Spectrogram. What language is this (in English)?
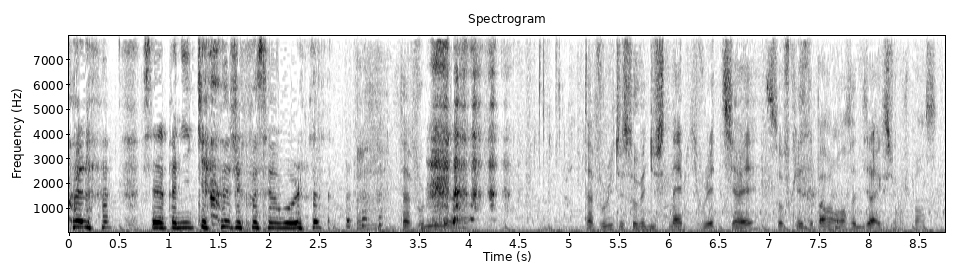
French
